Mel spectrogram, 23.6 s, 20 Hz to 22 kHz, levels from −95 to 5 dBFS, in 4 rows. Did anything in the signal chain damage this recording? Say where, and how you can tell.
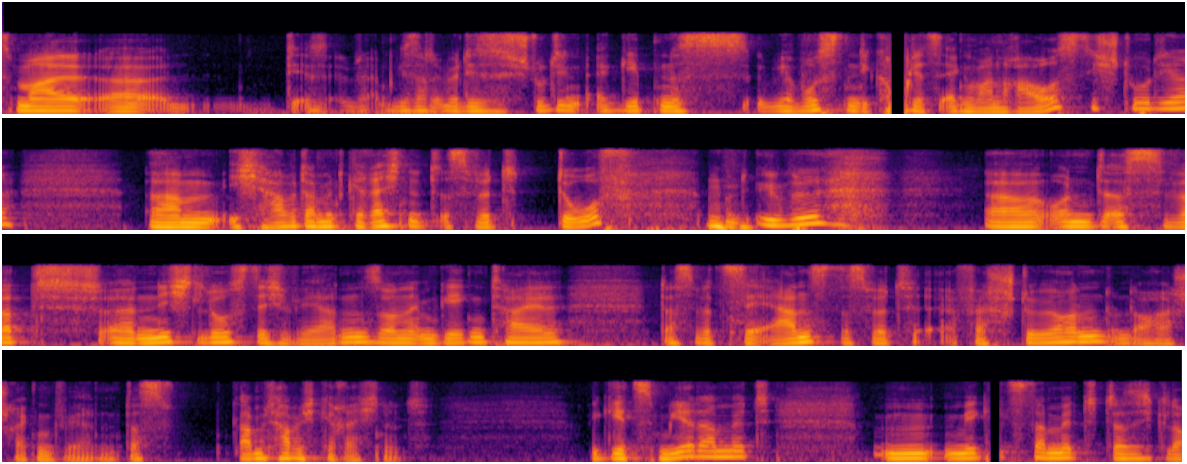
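Yes, there's packet loss on an ADPCM call at the network stage. You get hard-edged silent holes at 4.44 to 4.54 s and 22.68 to 22.78 s, each a few packets' worth. The decoder's predictor and step size drift from the sender's, so the sound returns slightly distorted and settles within tens of milliseconds.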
